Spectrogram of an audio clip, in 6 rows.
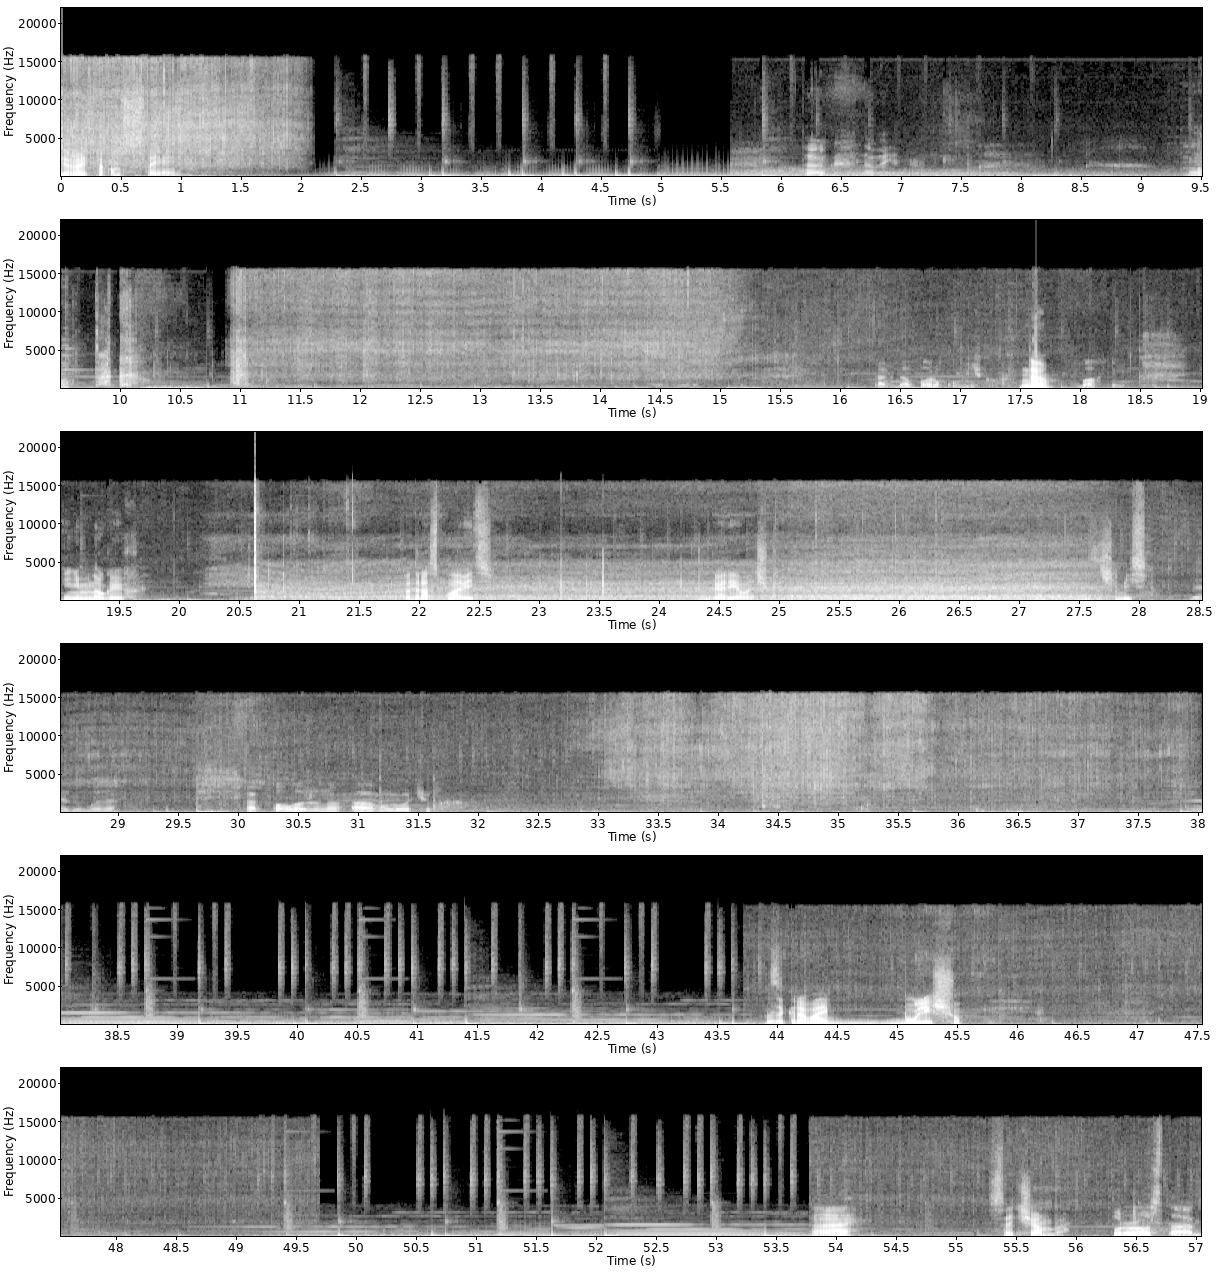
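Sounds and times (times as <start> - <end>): burger patties sizzling in a pan: 0.0 - 2.2, 10.9 - 17.4, 20.3 - 39.1, 43.8 - 50.0, 52.1 - 57.0.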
